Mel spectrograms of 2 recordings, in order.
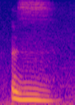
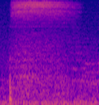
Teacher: You should feel that Z produces a vibration, so it's a voiced sound. Whereas S doesn't produce the vibration, so it's a voiceless sound.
